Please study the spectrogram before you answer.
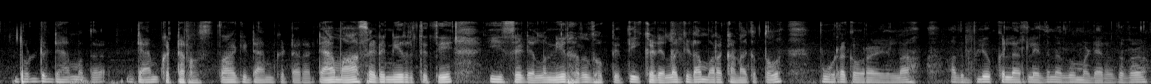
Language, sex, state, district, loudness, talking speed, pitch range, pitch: Kannada, male, Karnataka, Dharwad, -20 LUFS, 160 wpm, 105-115 Hz, 110 Hz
